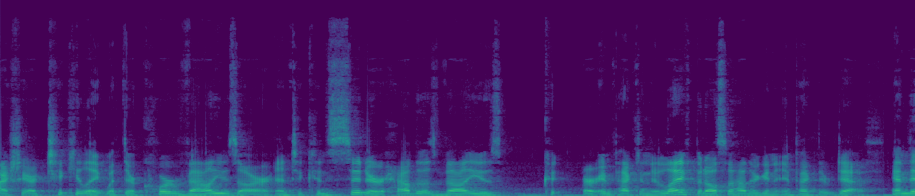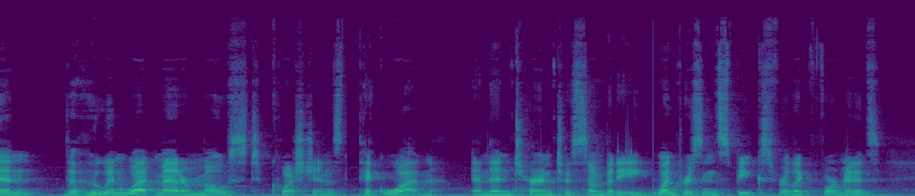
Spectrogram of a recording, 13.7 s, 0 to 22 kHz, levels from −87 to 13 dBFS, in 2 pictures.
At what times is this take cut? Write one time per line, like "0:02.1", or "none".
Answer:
0:06.5
0:09.3
0:11.7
